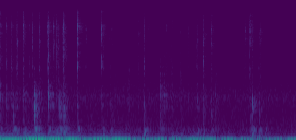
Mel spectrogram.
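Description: Computer keyboard typing: a quick run of keystrokes over the first second and a half or so, then a few scattered key presses.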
